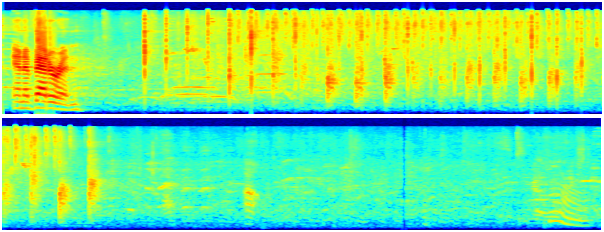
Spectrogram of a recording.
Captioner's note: applause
